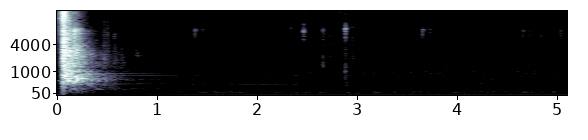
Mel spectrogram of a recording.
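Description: Air Arms S510 SL carbine .22 PCP air rifle firing a single shot: one sharp report at the very start that dies away within about a second. A few faint clicks follow about two and a half seconds in.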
